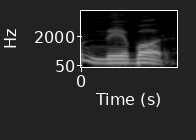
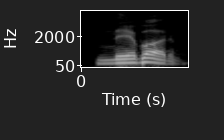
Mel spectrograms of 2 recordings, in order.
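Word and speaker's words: neighbor: आई के बाद कहीं पर भी जी एच रहेगा तो वह साइलेंट ही रहेगा।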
